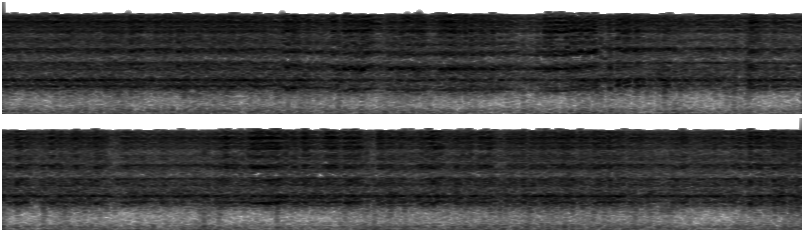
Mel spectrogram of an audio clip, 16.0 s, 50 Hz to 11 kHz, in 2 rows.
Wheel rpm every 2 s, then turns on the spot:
230, 220, 210, 230, 230, 230, 240, 230.
none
